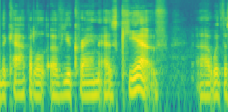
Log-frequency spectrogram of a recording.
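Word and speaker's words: Kyiv: of that word so i will be pronouncing it as kiev um i will try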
